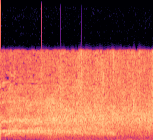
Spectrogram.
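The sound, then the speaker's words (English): A smattering of applause from a game-show studio audience, a steady wash of light clapping held at an even level throughout. “Matthew, you just got what we call a smattering of applause in the the story of my life.”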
